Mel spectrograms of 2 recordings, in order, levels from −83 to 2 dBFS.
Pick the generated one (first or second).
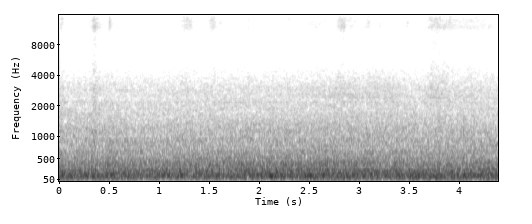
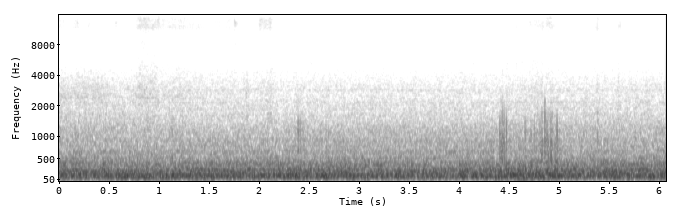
first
